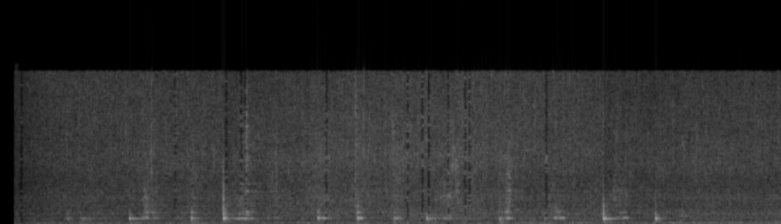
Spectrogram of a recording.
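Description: Diced beef with green peppers and tomatoes sizzling in hot oil in a cast-iron pan as it is stirred with a wooden spoon. A steady frying hiss runs throughout, broken by about a dozen sharp scrapes and knocks of the spoon against the pan.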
